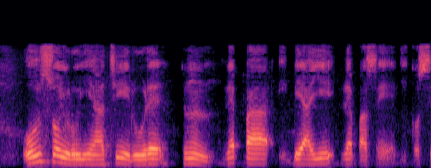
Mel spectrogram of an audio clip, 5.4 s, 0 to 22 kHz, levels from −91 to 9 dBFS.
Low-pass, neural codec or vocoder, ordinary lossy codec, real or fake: 7.2 kHz; codec, 24 kHz, 0.9 kbps, WavTokenizer, medium speech release version 1; none; fake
